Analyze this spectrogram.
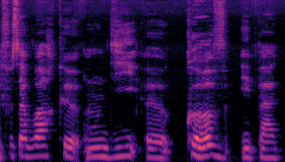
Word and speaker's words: Cobh: Alors, déjà, il faut savoir que on dit co et pas cob. Ça s'écrit cob mais on dit pas on dit pas cob, on dit co donc voilà.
